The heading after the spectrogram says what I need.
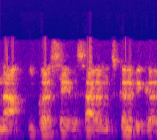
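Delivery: ordinary talk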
